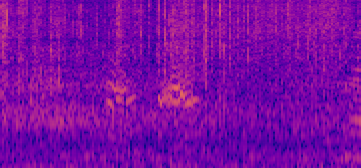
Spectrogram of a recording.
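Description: A toddler's two short, high-pitched squeals, one after the other, over a steady low rumble.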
